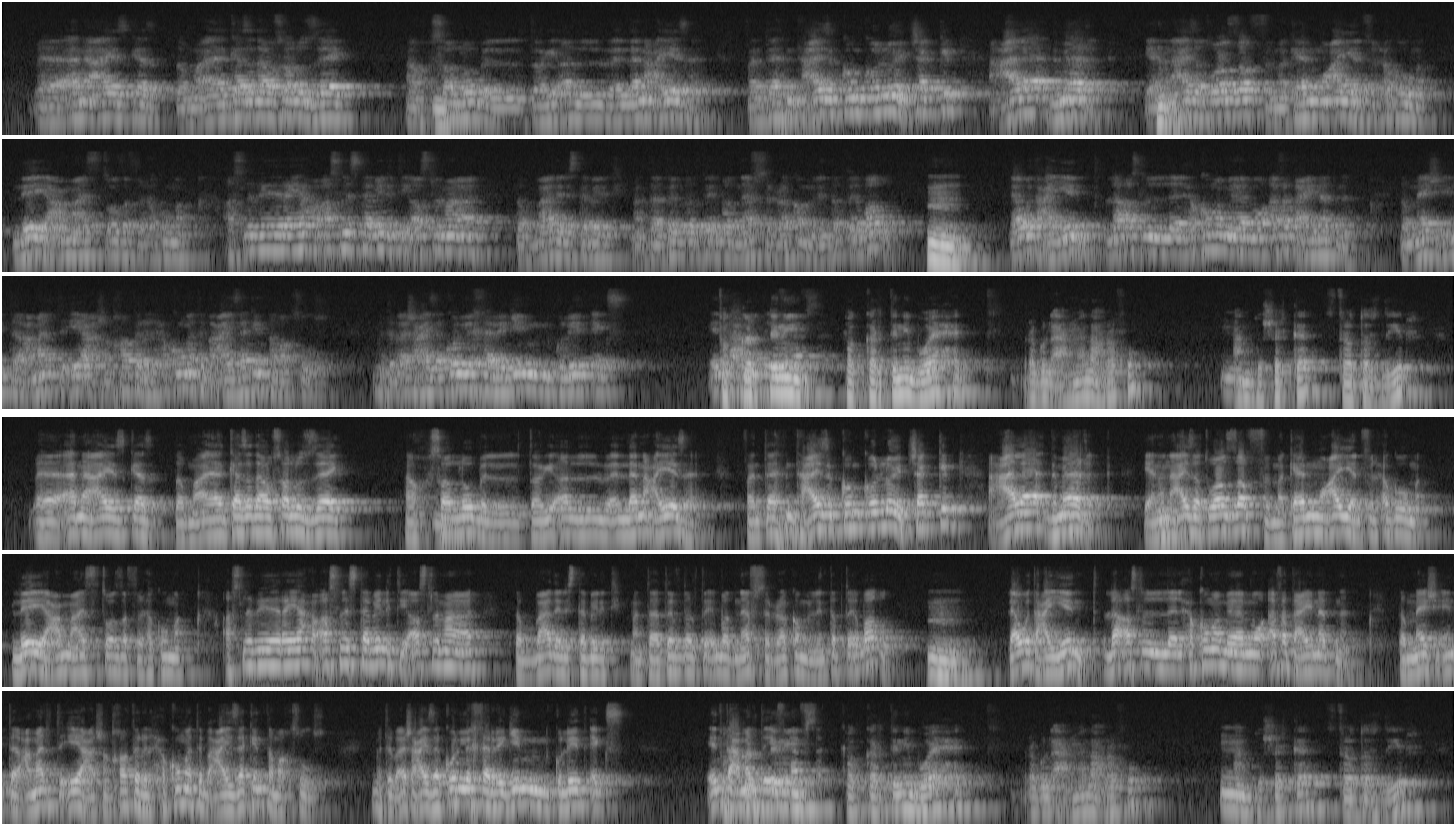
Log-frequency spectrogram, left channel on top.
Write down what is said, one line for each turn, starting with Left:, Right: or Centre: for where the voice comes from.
Right: آه، انا عايز كذا طب ما كذا ده هوصل له ازاي <laughs> هوصل
Left: امم
Right: له بالطريقة ال- اللي انا عايزها فانت <laughs> انت عايز الكون كله يتشكل على دماغك يعني
Left: امم
Right: انا عايز اتوظف في مكان معين في الحكومة ليه يا عم عايز تتوظف في الحكومة اصل بيريحوا اصل استابيليتي اصل ما طب وبعد الاستابيليتي ما انت هتفضل تقبض نفس الرقم اللي انت بتقبضه
Left: أمم.
Right: لو اتعينت لا اصل الحكومه م- موقفه تعييناتنا طب ماشي انت عملت ايه عشان خاطر الحكومه تبقى عايزاك انت مخصوص ما تبقاش عايزه كل خريجين كليه اكس انت
Left: فكرتني
Right: عملت ايه في نفسك
Left: فكرتني بواحد رجل اعمال اعرفه
Right: امم
Left: عنده شركة استيراد تصدير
